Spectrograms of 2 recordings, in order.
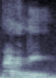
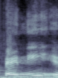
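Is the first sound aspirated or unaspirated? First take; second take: aspirated; unaspirated. First: The p has a strong puff of air. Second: The p has no puff of air. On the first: The speaker calls it right. "it is" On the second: The speaker calls it wrong. "it's not"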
